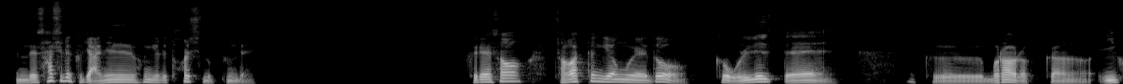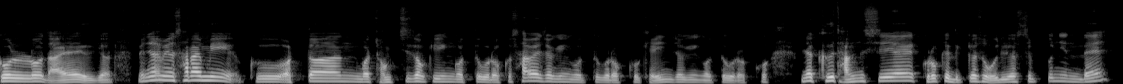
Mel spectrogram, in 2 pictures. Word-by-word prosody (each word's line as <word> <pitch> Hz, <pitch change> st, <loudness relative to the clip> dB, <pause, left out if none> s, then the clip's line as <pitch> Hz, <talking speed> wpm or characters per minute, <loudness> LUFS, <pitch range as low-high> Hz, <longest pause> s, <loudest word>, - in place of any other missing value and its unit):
근데 105 Hz, +1 st, -2 dB
사실은 165 Hz, -, -4 dB
그게 -, -, -2 dB
아닐 110 Hz, +5 st, -1 dB
확률이 105 Hz, -3 st, -5 dB
더 -, -, -24 dB
훨씬 -, -, -5 dB
높은데. 65 Hz, -, -12 dB, 2.1 s
그래서 125 Hz, +5 st, -1 dB, 0.3 s
저 105 Hz, -, -2 dB
같은 130 Hz, +2 st, +1 dB
경우에도 105 Hz, -, 0 dB, 0.2 s
그 -, -, -6 dB
올릴 120 Hz, +9 st, 0 dB
때 90 Hz, -4 st, -1 dB, 0.9 s
그 75 Hz, -2 st, -5 dB
뭐라 100 Hz, +6 st, +3 dB
그럴까 80 Hz, -2 st, -6 dB
이걸로 140 Hz, -, +5 dB
나의 100 Hz, +5 st, +4 dB
의견 95 Hz, +3 st, 0 dB, 0.3 s
왜냐하면 195 Hz, +3 st, +3 dB
사람이 190 Hz, -2 st, +4 dB
그 130 Hz, 0 st, +1 dB
어떠한 145 Hz, -2 st, +3 dB
뭐 125 Hz, 0 st, +2 dB
정치적인 130 Hz, +4 st, -2 dB
것도 115 Hz, 0 st, -2 dB
그렇고 110 Hz, +1 st, -1 dB
사회적인 145 Hz, -4 st, +1 dB
것도 110 Hz, 0 st, -5 dB
그렇고 100 Hz, -2 st, -2 dB
개인적인 110 Hz, +1 st, -3 dB
것도 95 Hz, +1 st, -4 dB
그렇고 90 Hz, -2 st, -6 dB, 0.3 s
그냥 165 Hz, +2 st, +3 dB
그 175 Hz, +1 st, +5 dB
당시에 165 Hz, +7 st, +1 dB
그렇게 140 Hz, +3 st, +2 dB
느껴서 130 Hz, +4 st, +1 dB
올렸을 125 Hz, +6 st, 0 dB
뿐인데 150 Hz, -, -3 dB
120 Hz, 270 characters per minute, -23 LUFS, 100-145 Hz, 2.1 s, 이걸로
